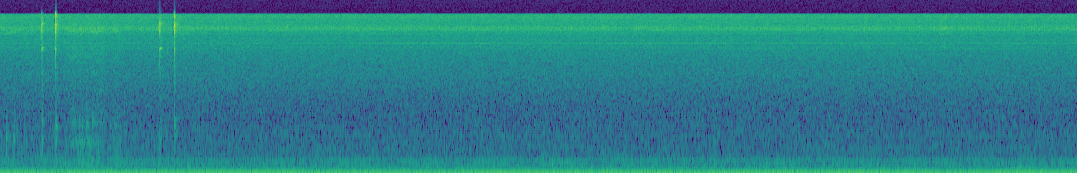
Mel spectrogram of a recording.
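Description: Steady low electrical hum and hiss from the recording setup. About half a second in and again near two seconds, there are two pairs of faint computer-mouse clicks.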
